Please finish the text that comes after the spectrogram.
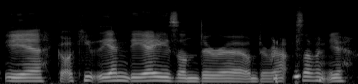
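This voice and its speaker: A woman's voice: sits low, steady tone, brisk, smooth. A woman hosting a podcast, chatting in a casual, self-deprecating way with a guest. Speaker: podcast host. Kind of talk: casual interview chat.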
